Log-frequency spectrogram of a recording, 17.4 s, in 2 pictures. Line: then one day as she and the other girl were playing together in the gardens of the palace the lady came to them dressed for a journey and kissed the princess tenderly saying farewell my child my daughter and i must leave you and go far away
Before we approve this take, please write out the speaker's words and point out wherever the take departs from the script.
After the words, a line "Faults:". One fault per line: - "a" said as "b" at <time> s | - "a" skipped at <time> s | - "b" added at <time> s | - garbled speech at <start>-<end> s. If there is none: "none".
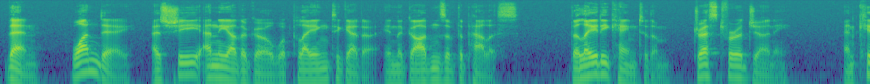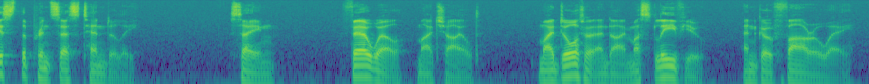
then one day as she and the other girl were playing together in the gardens of the palace the lady came to them dressed for a journey and kissed the princess tenderly saying farewell my child my daughter and i must leave you and go far away
Faults:
none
